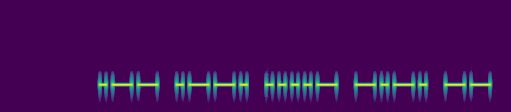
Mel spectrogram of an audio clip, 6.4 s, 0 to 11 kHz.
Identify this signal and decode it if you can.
Morse code, heard as a keyed tone, about 15 wpm, 700 Hz. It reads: WP4CM
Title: USA Call Signs - 3x Character Spacing - 15wpm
